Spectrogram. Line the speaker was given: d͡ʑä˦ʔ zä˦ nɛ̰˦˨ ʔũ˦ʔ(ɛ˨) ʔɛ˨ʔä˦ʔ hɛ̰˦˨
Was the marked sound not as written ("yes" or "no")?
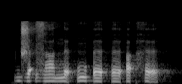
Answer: no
